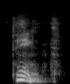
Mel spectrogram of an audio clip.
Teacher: Solo hay un par que se hace con la lengua en medio de los dientes y por eso se le llama interdental o dental. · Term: la consonante TH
